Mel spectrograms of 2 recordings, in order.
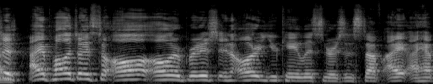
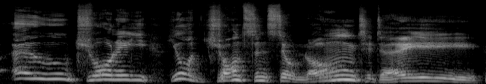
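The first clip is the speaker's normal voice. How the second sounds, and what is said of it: Put-on sexy British accent. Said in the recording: “very sexy, British, sexy accents... You think the British accent's sexy?... was that some kind of sexy?”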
